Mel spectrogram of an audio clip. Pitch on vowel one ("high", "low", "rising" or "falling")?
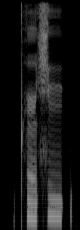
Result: low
